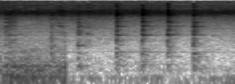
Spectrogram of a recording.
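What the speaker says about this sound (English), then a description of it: "Add the ginger garlic paste and saute over low heat until fragrant" Ginger garlic paste sautéing in mustard oil over low heat, a close continuous sizzle punctuated by four or five sharp spoon scrapes against the pan.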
